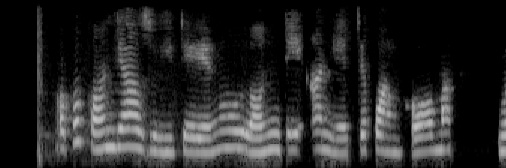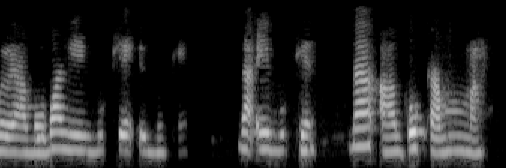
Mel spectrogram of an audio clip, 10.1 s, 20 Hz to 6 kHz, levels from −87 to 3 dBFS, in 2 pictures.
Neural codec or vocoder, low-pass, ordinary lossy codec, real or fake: codec, 16 kHz, 1 kbps, X-Codec, HuBERT features, trained on general audio; 5.4 kHz; MP3, 24 kbps; fake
